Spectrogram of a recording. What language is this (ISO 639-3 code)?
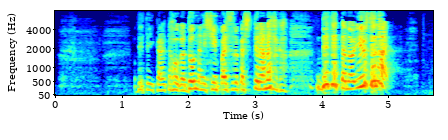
jpn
